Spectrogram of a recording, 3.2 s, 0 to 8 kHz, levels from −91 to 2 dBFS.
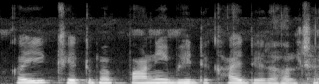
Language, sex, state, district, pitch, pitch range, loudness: Maithili, male, Bihar, Samastipur, 145 Hz, 140-155 Hz, -15 LUFS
